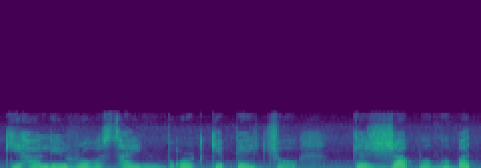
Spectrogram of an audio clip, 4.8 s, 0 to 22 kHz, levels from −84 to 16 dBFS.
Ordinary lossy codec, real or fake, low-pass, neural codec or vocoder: Opus, 64 kbps; real; 7.2 kHz; none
